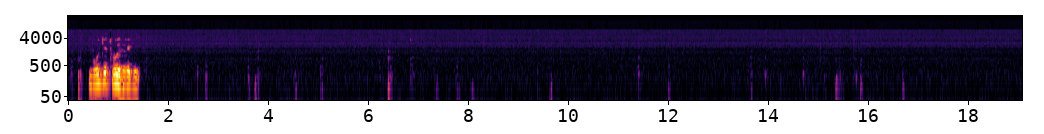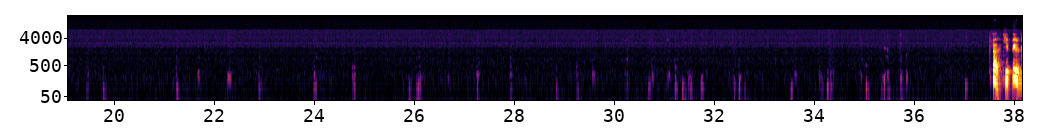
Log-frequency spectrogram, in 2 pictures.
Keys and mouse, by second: 0.3 middle click, 1.6 click, 2.8 click, 3.8 middle click, 5.1-6.1 drag, 6.4 middle click, 7.4 click, 8.0-9.3 drag, 9.6-11.4 drag, 12.0-13.6 drag, 13.9 middle click, 15.4 shift+middle click, 16.8-19.4 drag, 19.6-21.1 drag, 21.6 middle click, 22.9-23.9 drag, 24.8-25.9 drag, 26.0 middle click, 27.3 click, 28.9 click, 29.5 middle click, 30.6 shift+middle click, 31.8 shift+middle click, 33.5 middle click, 34.3 shift+middle click, 35.6 KP_1.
